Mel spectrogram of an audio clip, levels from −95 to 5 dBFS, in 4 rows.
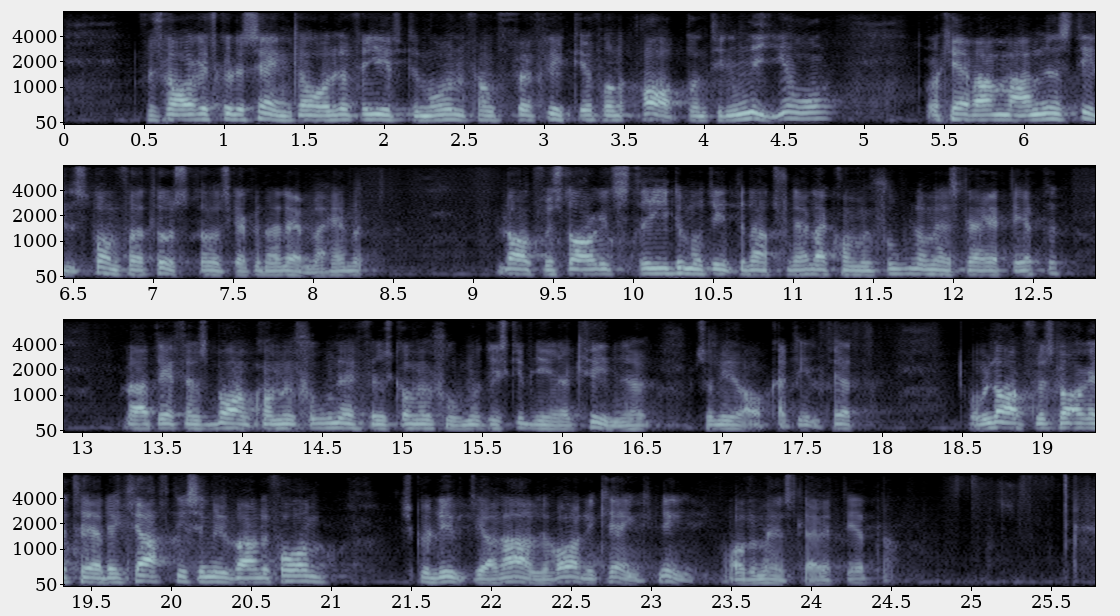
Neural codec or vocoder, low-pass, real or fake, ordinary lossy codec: codec, 16 kHz, 2 kbps, FreqCodec, smaller model; none; fake; none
